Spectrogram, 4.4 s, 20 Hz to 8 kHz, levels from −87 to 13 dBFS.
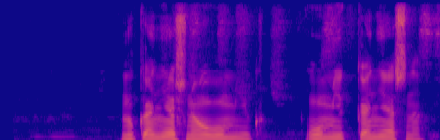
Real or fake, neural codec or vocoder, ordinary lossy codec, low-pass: real; none; none; none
